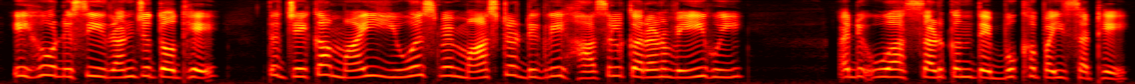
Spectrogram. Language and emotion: Sindhi, sad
